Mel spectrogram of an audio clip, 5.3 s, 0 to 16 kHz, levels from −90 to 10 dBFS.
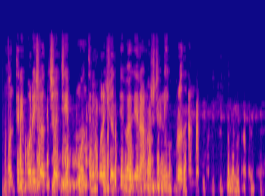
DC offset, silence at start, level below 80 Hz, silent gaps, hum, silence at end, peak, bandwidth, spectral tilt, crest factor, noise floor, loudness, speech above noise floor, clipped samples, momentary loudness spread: under 0.1%; 0.05 s; -54 dBFS; none; none; 0.05 s; -2 dBFS; 8 kHz; -6.5 dB/octave; 16 dB; -40 dBFS; -19 LUFS; 22 dB; under 0.1%; 11 LU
